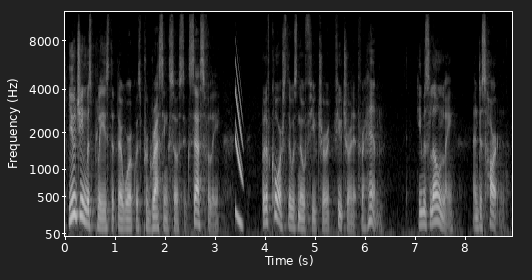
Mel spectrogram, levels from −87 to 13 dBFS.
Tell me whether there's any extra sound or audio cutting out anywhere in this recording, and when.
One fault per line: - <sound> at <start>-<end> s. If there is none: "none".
- chirp at 3.4-3.6 s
